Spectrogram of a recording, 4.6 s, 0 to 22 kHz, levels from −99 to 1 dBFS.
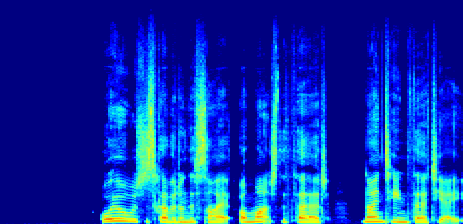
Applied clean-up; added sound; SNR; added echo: neural mask model Resemble Enhance denoiser.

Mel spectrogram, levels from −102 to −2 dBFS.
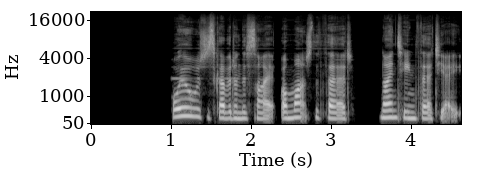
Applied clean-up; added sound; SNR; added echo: neural mask model DeepFilterNet 3.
